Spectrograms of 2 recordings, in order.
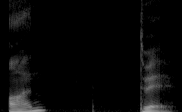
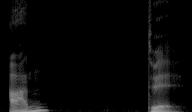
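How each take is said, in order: Both takes have the same delivery.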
